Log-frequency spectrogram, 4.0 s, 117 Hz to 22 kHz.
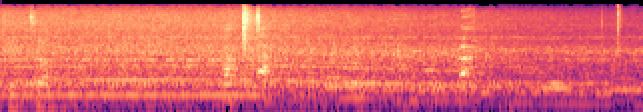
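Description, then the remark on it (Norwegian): A restored 1941 engine driving a 1940 fan, in a museum that replicates a bunker, runs with a steady, even mechanical hum and a low droning tone throughout, while people laugh briefly over it. “så her er vi vifte fra 1940, og så er motor fra 41”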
